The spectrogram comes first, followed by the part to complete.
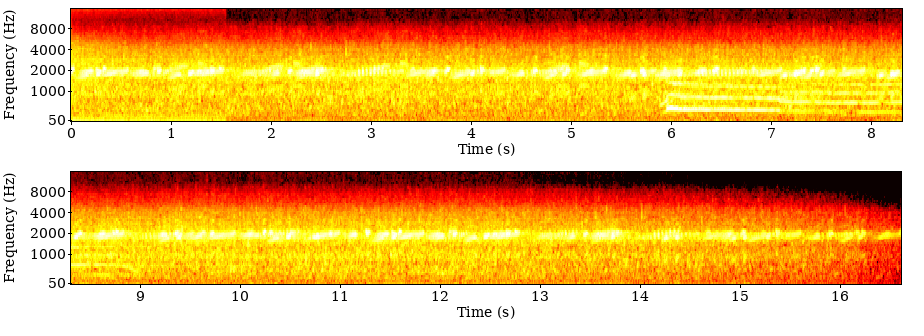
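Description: A chorus of frogs calling, a dense, unbroken run of rapid croaks. About six seconds in, a fainter tone enters and steps down in pitch twice, fading by about nine seconds.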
